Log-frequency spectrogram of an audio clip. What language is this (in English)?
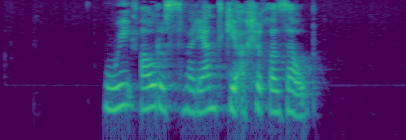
Abkhazian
